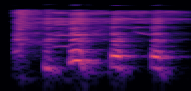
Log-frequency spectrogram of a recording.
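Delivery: high, loud burst of laughter. Real, not acted. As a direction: crack up loudly. Laughs at forgotten point.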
